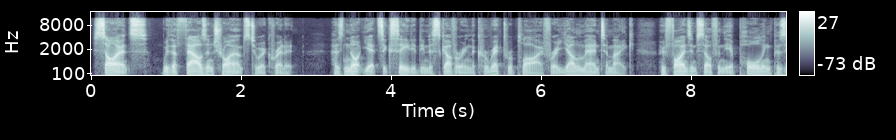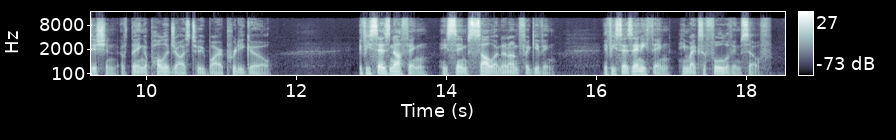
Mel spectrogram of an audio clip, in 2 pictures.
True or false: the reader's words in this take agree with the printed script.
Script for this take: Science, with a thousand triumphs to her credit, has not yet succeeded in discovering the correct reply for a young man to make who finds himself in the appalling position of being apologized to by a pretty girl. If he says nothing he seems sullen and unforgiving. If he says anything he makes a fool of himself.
true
